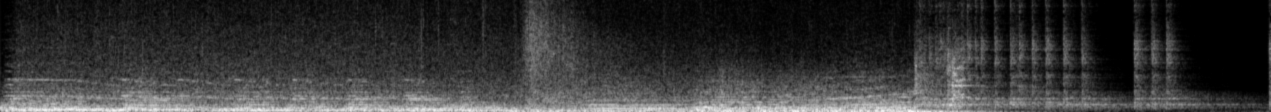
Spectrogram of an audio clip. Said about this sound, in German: Der Himmel fällt vom Himmel, sozusagen, in Flächen. Darum schiebt es ja die Luft so brutal über die Felder. Regenflächen. Wie Bettlaken.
